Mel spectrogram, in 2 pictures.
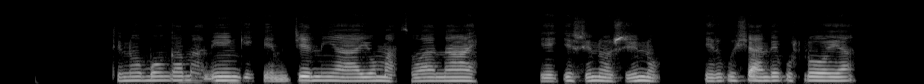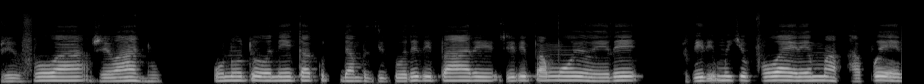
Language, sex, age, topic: Ndau, female, 36-49, health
